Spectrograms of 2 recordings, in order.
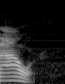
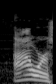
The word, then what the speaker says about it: Auer: Auer spelled A-U-E-R, pronounced hour as in we are just past the 4 o'clock hour.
